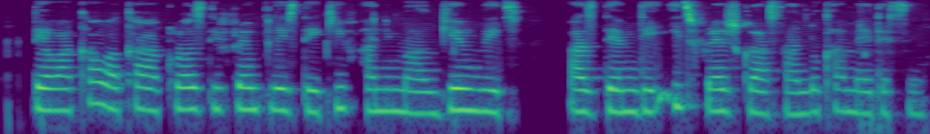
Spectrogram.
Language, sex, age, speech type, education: Nigerian Pidgin, female, 15-29, spontaneous, tertiary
